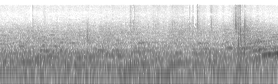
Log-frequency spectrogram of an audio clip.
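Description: Faint crinkling of a clear plastic protective film being peeled off a motorcycle helmet visor, with one sharper crackle near the end.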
